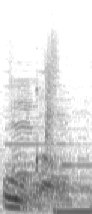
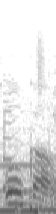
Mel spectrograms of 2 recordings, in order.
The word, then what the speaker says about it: Ugo: Ugo. Ugo. Yeah. And it has to come from the chest, Yeah.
